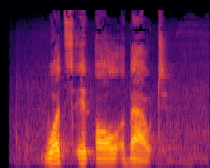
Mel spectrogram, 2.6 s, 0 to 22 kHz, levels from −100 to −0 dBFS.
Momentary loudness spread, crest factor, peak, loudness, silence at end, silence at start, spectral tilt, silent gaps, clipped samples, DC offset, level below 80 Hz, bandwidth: 16 LU; 18 dB; -4 dBFS; -21 LUFS; 0.55 s; 0.55 s; -4.5 dB/octave; none; under 0.1%; under 0.1%; -70 dBFS; 16.5 kHz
